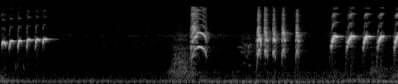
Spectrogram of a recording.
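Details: Greater green leafbird song for luring other birds: a quick trill of repeated notes, a pause, a loud rising-falling whistle, then a dense buzzy burst and a string of evenly spaced sharp notes.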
